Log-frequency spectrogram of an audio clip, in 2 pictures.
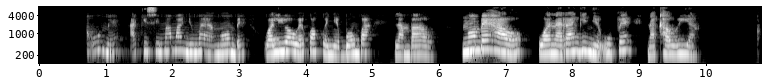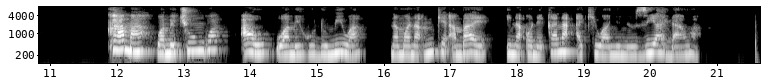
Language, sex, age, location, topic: Swahili, female, 18-24, Kisumu, agriculture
